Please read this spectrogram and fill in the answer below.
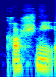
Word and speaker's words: Koshny: I pronounced it Koshny last week, and he said that was right. So Koshny.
